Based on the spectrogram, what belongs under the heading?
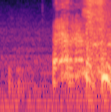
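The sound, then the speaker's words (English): After a brief near-silent pause, a single sudden sneeze bursts out loud, a sharp breathy blast of noise that holds for about half a second. “Bless you. Bless you.”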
